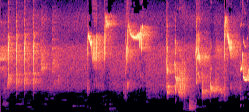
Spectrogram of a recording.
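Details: Orange-headed thrush after moult: a few quick clicks, a short pause, then high whistled phrases and rasping notes in rolling bursts.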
